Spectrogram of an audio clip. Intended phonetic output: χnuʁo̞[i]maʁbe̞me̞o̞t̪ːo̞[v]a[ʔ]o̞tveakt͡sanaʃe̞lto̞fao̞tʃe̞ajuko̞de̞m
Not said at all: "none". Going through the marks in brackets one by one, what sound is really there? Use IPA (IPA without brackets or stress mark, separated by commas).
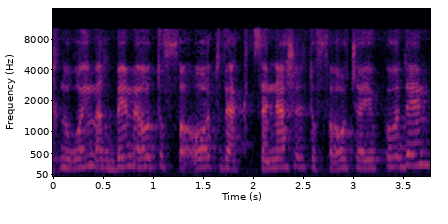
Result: i, f, ʔ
